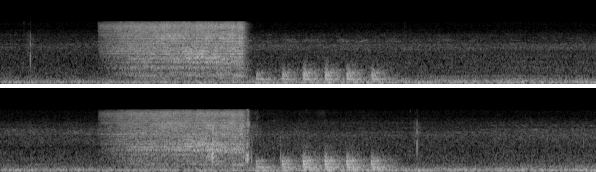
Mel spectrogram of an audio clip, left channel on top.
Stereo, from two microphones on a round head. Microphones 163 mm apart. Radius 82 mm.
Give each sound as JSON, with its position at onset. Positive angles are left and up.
{"t": 1.0, "sound": "frying", "side_deg": 40, "distance_m": 0.8}
{"t": 2.5, "sound": "knocking", "side_deg": -50, "distance_m": 0.6}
